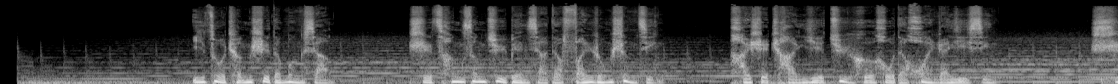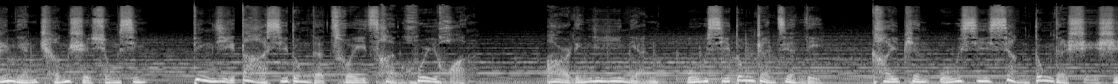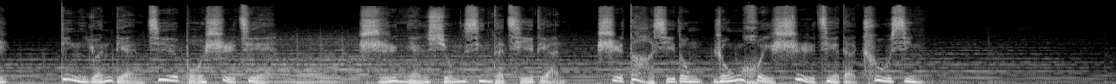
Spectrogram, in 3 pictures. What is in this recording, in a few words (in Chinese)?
旁白地产; 无锡龙湖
